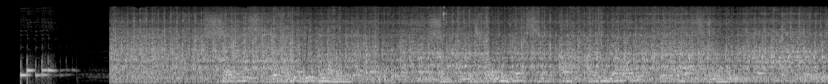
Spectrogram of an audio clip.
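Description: Engine of a two-wheel walking tractor running steadily with a rapid knocking beat, a voice over it; a brief tone sounds in the first second.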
